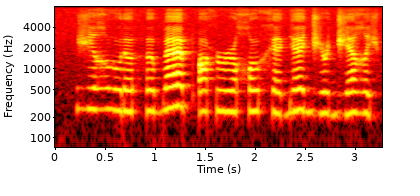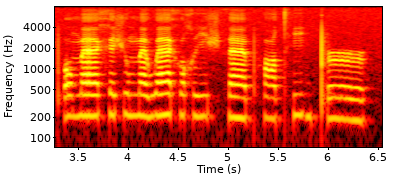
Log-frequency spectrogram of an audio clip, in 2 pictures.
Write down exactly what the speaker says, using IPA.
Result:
ʒ i ʁ ɣ ʊ ɾ ə h ə b æ pʼ ɑ x ɹ ə˞ χ ʊ x ɛ ɡ ɛ d͡ʒ ə˞ d͡ʒ ɛ ʁ i ʃ pʼ ɔ m æ x ɛ ʃ ʊ m æ w æ x ʊ χ ɣ i ʃ θ æ pʰ ɑ tʰ i ɡ pʼ ə˞

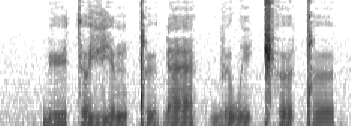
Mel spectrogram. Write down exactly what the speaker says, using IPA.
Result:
ɓ y t ɵ vʲ œ m ǃ ʉ ɠ æ | b ø w i ǁʰ ɵ ǃ ɵ

